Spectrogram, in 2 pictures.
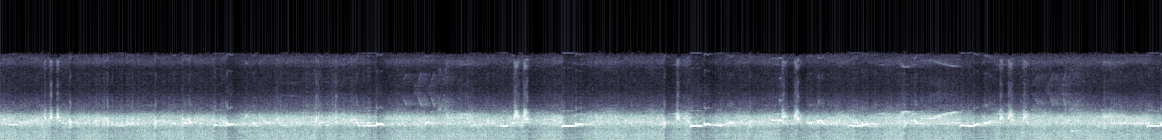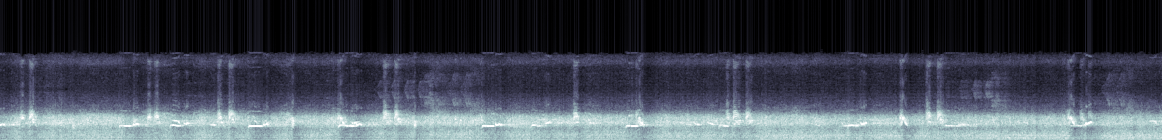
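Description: Birds chirping, short calls repeated every second or two, over a steady high hiss and a low electrical hum.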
